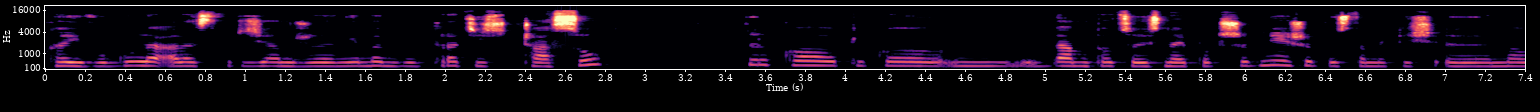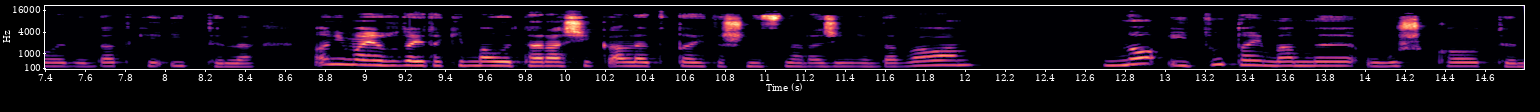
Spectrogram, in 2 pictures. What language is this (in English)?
Polish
